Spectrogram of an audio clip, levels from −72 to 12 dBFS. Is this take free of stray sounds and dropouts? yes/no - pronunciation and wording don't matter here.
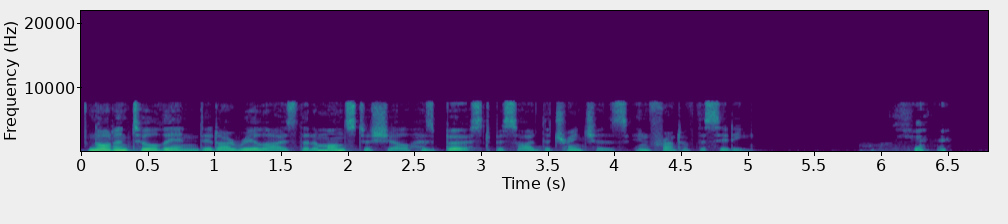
no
